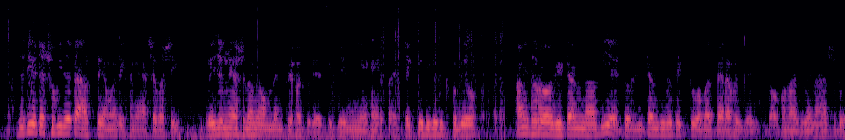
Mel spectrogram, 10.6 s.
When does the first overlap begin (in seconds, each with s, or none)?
none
